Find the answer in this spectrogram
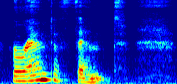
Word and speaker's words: Hierophant: Oh, the her Hierophant. I know it rhymes with elephant.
